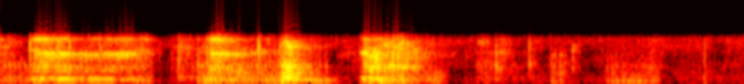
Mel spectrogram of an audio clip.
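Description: Shih tzu growling in play, three long bouts in the first half, then only faint short sounds.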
